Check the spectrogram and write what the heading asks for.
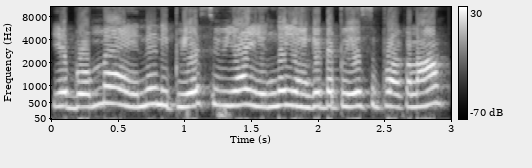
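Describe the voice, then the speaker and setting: A woman plays a bossy village grandmother in a doll show, complaining and scolding nonstop. The voice sits very high and shrill. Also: fairly even intonation, a little fast.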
